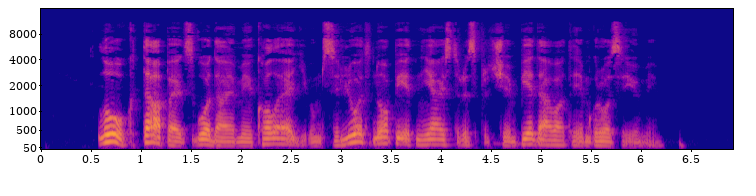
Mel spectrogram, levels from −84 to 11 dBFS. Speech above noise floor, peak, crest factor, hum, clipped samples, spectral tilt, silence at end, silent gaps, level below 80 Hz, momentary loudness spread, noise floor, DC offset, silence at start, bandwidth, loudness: 52 dB; -2 dBFS; 20 dB; none; under 0.1%; -5 dB/octave; 0.5 s; none; -62 dBFS; 11 LU; -74 dBFS; under 0.1%; 0.55 s; 11.5 kHz; -23 LUFS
